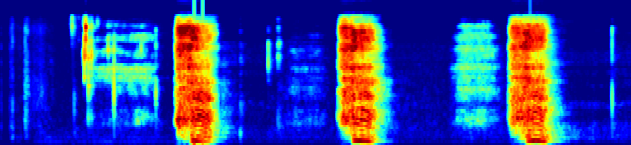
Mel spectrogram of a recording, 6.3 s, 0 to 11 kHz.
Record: {"exhalation_length": "6.3 s", "exhalation_amplitude": 32767, "exhalation_signal_mean_std_ratio": 0.34, "survey_phase": "beta (2021-08-13 to 2022-03-07)", "age": "18-44", "gender": "Male", "wearing_mask": "No", "symptom_cough_any": true, "symptom_new_continuous_cough": true, "symptom_runny_or_blocked_nose": true, "symptom_shortness_of_breath": true, "symptom_fatigue": true, "symptom_headache": true, "symptom_onset": "2 days", "smoker_status": "Ex-smoker", "respiratory_condition_asthma": false, "respiratory_condition_other": false, "recruitment_source": "Test and Trace", "submission_delay": "1 day", "covid_test_result": "Positive", "covid_test_method": "RT-qPCR", "covid_ct_value": 20.5, "covid_ct_gene": "ORF1ab gene"}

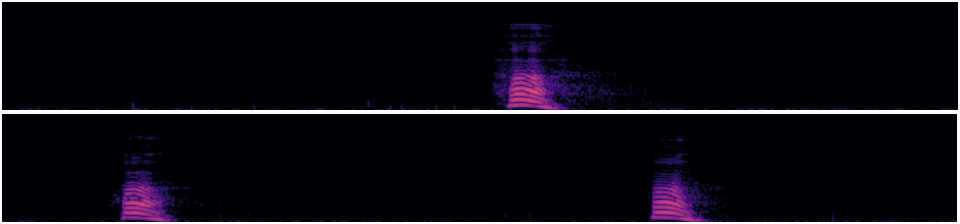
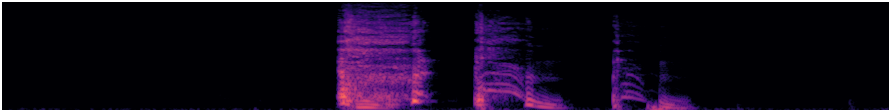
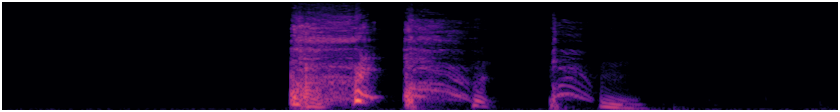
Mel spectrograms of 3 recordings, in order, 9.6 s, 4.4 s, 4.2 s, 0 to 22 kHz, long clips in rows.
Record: {"exhalation_length": "9.6 s", "exhalation_amplitude": 5921, "exhalation_signal_mean_std_ratio": 0.22, "three_cough_length": "4.4 s", "three_cough_amplitude": 13667, "three_cough_signal_mean_std_ratio": 0.31, "cough_length": "4.2 s", "cough_amplitude": 13345, "cough_signal_mean_std_ratio": 0.3, "survey_phase": "beta (2021-08-13 to 2022-03-07)", "age": "18-44", "gender": "Male", "wearing_mask": "No", "symptom_none": true, "smoker_status": "Prefer not to say", "respiratory_condition_asthma": false, "respiratory_condition_other": false, "recruitment_source": "REACT", "submission_delay": "1 day", "covid_test_result": "Negative", "covid_test_method": "RT-qPCR", "influenza_a_test_result": "Unknown/Void", "influenza_b_test_result": "Unknown/Void"}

